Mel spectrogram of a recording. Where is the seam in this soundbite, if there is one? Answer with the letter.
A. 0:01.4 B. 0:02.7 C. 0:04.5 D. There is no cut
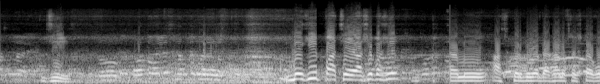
C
